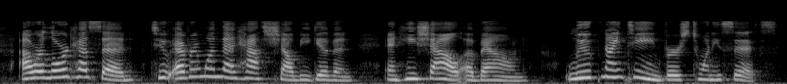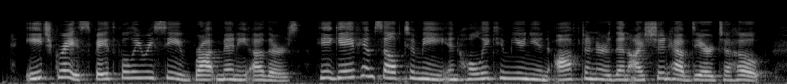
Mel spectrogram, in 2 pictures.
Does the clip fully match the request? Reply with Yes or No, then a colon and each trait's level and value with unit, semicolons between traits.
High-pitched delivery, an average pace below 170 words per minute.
Yes: high, 245 Hz; average, 145 wpm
